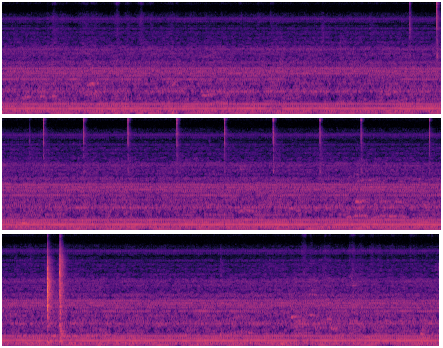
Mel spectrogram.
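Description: A steady low hum throughout. Partway in comes a run of light clicks, about one a second for some ten seconds, then two sharper knocks in quick succession.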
